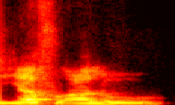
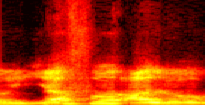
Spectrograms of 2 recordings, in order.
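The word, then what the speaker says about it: يَفْعَلُ: And we have been seeing that if you put a ya in the beginning and pronounce as yaf'alu, especially this, I want to point out this last letter, lam. Lam has a dhamma on it, pesh on it, okay? So yaf'alu, when you pronounce it this way, this, the meaning will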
